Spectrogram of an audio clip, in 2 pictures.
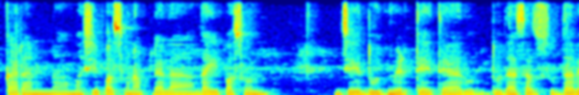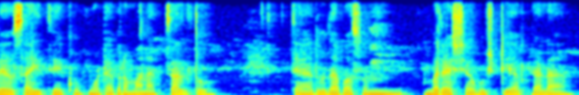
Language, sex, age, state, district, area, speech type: Marathi, female, 45-60, Maharashtra, Akola, rural, spontaneous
